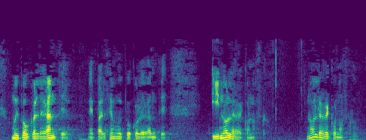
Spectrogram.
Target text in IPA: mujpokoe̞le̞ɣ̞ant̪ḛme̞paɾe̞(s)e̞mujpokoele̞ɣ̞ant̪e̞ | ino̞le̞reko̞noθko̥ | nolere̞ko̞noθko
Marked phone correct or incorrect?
incorrect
